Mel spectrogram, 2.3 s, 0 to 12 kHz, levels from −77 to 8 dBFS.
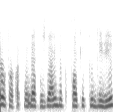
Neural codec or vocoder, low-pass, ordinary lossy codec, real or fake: codec, 16 kHz, 1 kbps, FreqCodec, smaller model; 7.2 kHz; Opus, 24 kbps; fake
